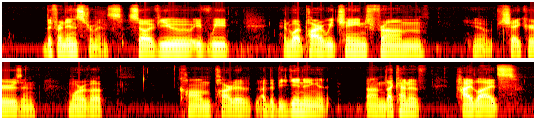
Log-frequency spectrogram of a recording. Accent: Colombia; English is a second language; now in United States; That's where I first moved when I came from Colombia.

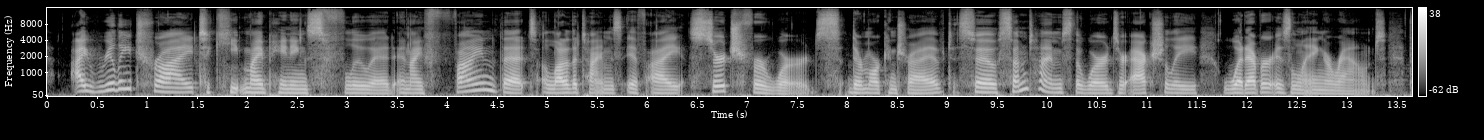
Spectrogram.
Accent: Los Angeles, California, United States; I'm originally from Los Angeles. And so the nature here is incredible.

